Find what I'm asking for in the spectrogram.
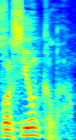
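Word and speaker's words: Porciúncula: Anyway, the funny thing about this map is when you look at it, it refers to the river as the Rio Porcincula, or Porcincula, however it's pronounced. – Porcincula. – That's much better.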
